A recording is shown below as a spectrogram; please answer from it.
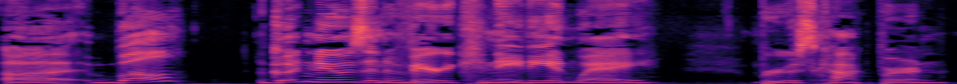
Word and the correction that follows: Cockburn: the writer of Coburn. – Oh, sorry. – It's okay. – It's spelled funny.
